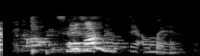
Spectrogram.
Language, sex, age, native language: Icelandic, female, 9, Icelandic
